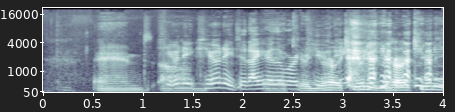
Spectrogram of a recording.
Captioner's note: laughs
